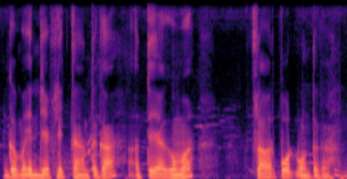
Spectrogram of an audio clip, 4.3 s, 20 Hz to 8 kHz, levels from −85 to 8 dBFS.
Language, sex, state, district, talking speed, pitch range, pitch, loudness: Wancho, male, Arunachal Pradesh, Longding, 165 wpm, 115-135 Hz, 130 Hz, -14 LUFS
